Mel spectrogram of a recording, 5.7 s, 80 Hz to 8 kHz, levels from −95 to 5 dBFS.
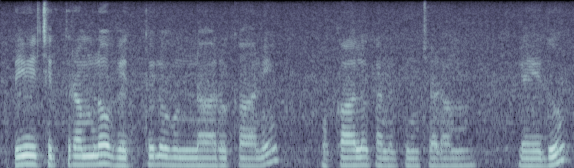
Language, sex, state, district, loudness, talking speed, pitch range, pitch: Telugu, male, Telangana, Mahabubabad, -19 LUFS, 85 wpm, 130-145 Hz, 135 Hz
